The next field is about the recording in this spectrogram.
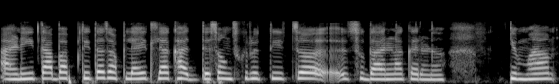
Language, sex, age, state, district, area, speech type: Marathi, female, 18-30, Maharashtra, Kolhapur, urban, spontaneous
